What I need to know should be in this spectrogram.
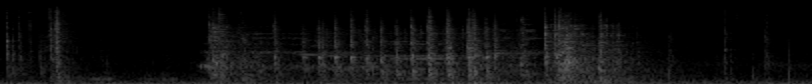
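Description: A heavy stone door grinds open.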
